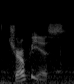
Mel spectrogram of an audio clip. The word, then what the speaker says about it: Tropius: wants a Pokemon to have in their collection Tropius that's how you say it everyone just hates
